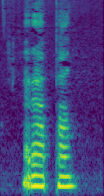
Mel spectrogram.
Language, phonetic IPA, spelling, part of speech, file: Polish, [ˈrapa], rapa, noun, LL-Q809 (pol)-rapa.wav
